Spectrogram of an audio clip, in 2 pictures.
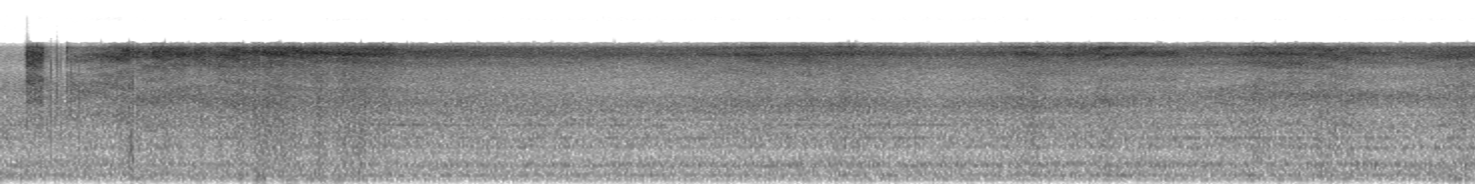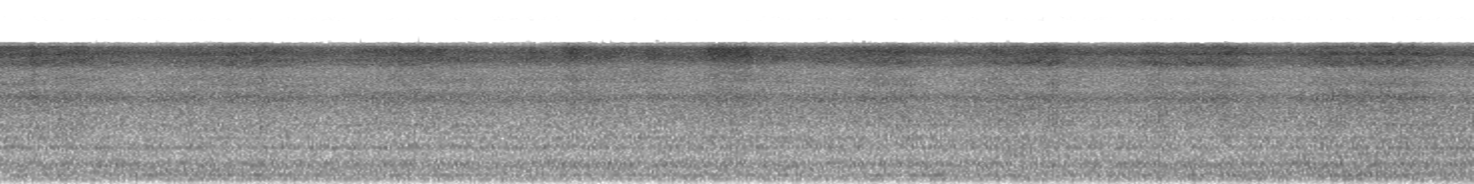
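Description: Compressed-air paint spray gun hissing steadily while spraying a coat of paint, starting with a sharp burst of air right at the start; a steady lower hum runs underneath.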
